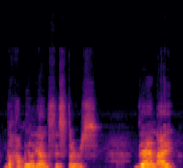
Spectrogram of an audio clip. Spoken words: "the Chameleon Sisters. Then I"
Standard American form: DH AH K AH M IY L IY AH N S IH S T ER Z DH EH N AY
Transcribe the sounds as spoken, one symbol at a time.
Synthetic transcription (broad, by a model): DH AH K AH M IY L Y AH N S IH S T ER S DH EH N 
